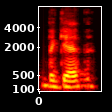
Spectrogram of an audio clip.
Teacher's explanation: The Dalet is a little bit more of an open sound.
